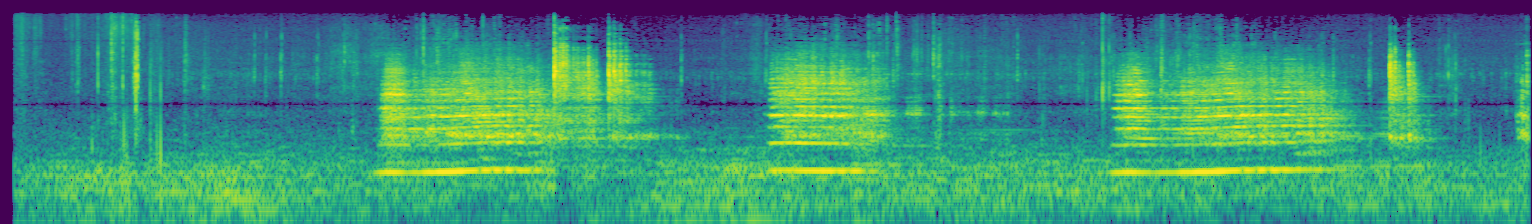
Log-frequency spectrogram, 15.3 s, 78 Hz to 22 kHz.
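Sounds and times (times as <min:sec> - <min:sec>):
gate at Pierre-la-Treiche: 0:03.8 - 0:06.8, 0:07.6 - 0:10.2, 0:11.1 - 0:14.6.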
